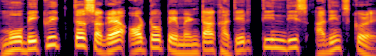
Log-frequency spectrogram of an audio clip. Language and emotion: Goan Konkani, neutral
